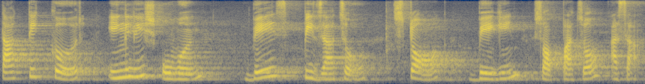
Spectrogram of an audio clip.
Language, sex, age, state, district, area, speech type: Goan Konkani, female, 30-45, Goa, Bardez, urban, read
